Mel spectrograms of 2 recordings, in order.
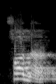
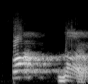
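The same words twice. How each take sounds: First: Said in the usual way. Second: FA-DAR in two separate beats, higher pitch; broken into syllables. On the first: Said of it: "দুইবার উচ্চারণ করতে হয়". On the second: Shown as a demonstration. Teacher shows the class two syllables, ফাদার split apart. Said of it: "ভেঙে উচ্চারণ".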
